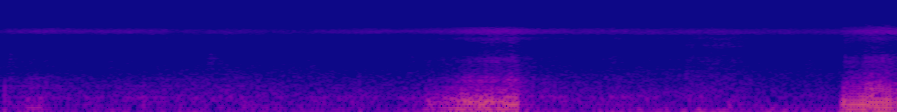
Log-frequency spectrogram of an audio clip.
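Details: A sleeping Labrador Retriever snores indoors: two low, rough, breathy snorts, one near the middle and one at the end, over quiet breathing and a steady high-pitched electrical whine.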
